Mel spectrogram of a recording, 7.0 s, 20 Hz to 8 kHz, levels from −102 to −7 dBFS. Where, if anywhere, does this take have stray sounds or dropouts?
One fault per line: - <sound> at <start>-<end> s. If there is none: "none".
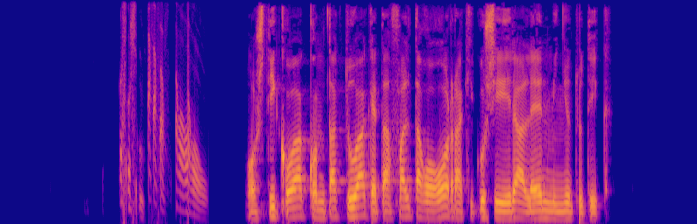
- chirp at 1.2-2.1 s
